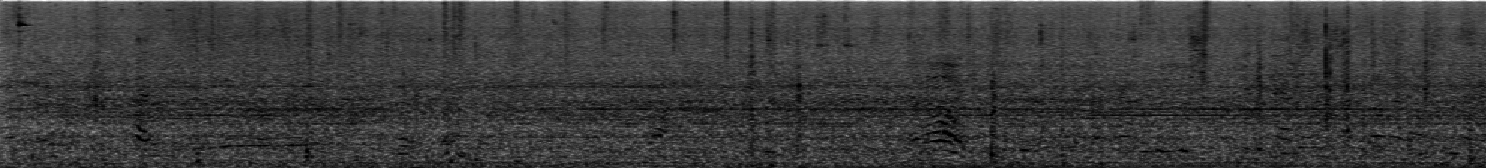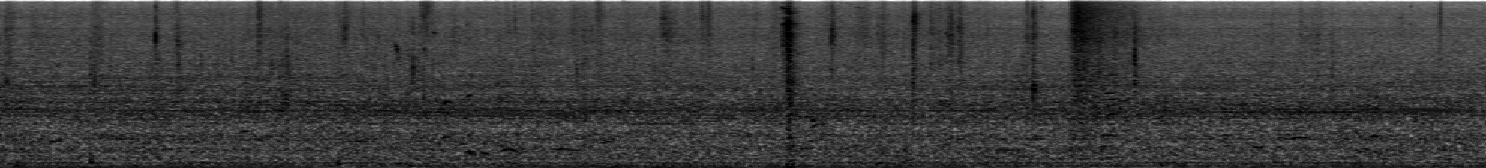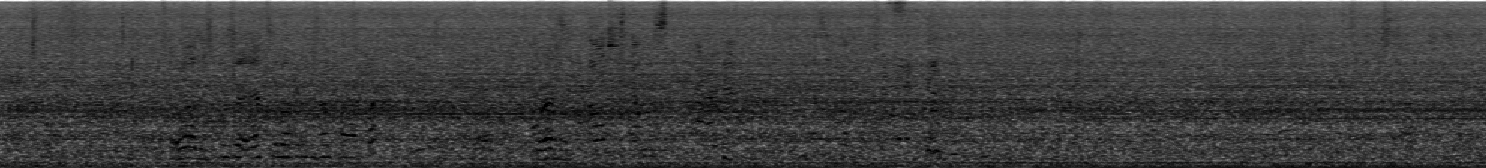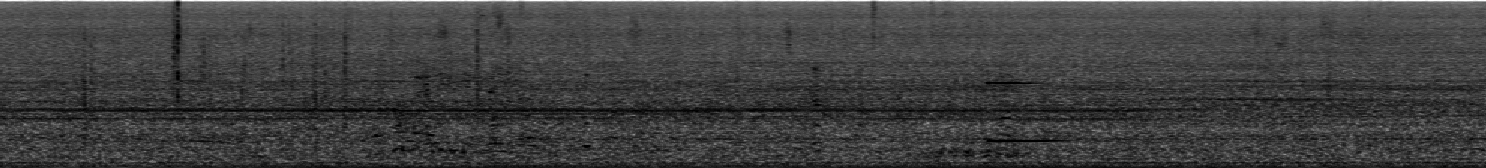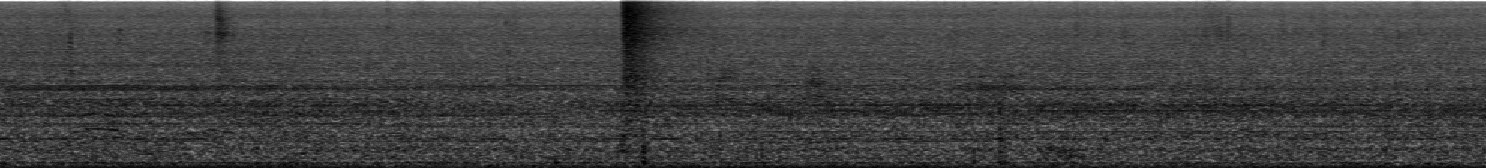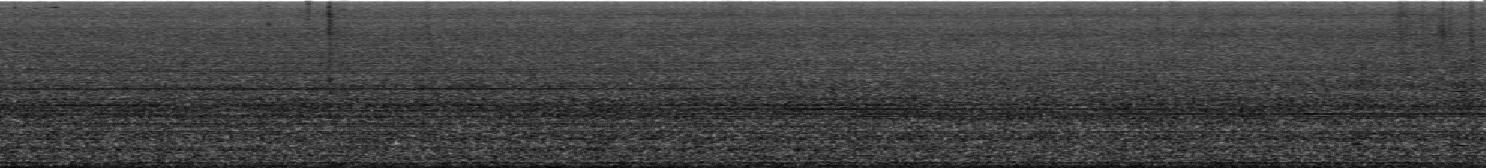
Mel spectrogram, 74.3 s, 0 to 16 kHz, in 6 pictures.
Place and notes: {"title": "Delancey St · Essex St, New York, NY, USA - Late-night commute, NYC", "date": "2022-03-07 23:13:00", "description": "Late-night commuters waiting for the J train to start moving again after line disruptions.\nRecorded at Delancey Street/Essex Street station.", "latitude": "40.72", "longitude": "-73.99", "altitude": "10", "timezone": "America/New_York"}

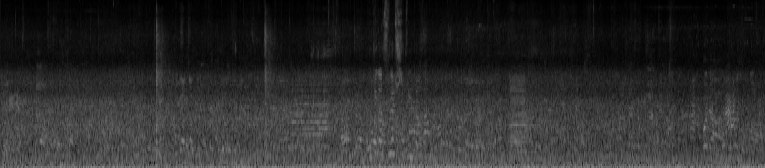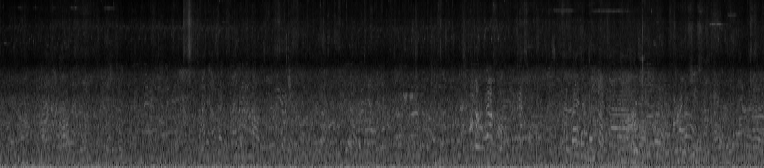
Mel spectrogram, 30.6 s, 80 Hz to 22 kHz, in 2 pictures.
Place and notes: {"title": "East Zhongshan Road, Shanghai - At the intersection", "date": "2013-11-23 18:16:00", "description": "At the intersection, Traffic Sound, Bell tower, Ship's whistle sound, Very many people and tourists, Binaural recording, Zoom H6+ Soundman OKM II", "latitude": "31.24", "longitude": "121.49", "altitude": "28", "timezone": "Asia/Shanghai"}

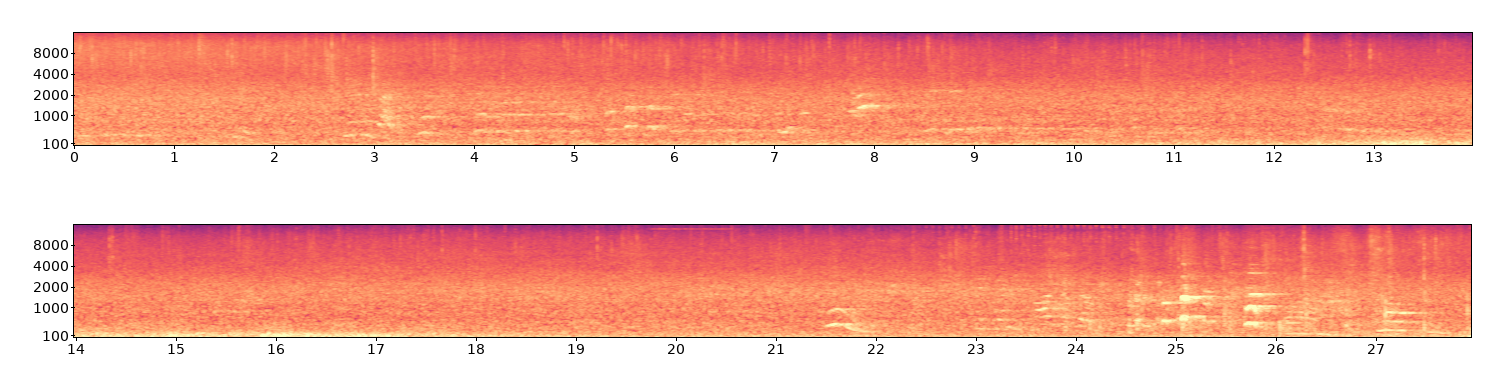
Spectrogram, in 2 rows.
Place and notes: {"title": "Library, Nova Gorica, Slovenia - People gathering infront the the Library", "date": "2017-06-06 17:05:00", "description": "People gathering in front the covered entrance of the Library at the beginning of the rain.", "latitude": "45.96", "longitude": "13.65", "altitude": "100", "timezone": "Europe/Ljubljana"}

